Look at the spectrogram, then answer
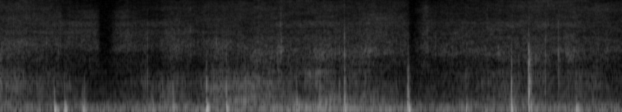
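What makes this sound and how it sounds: Long painted nails tap and scratch the brown kraft-paper surface of a long rectangular cardboard box, possibly hollow, held on a lap. Short, dull, low taps are scattered over a soft, steady papery hiss and scratching.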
